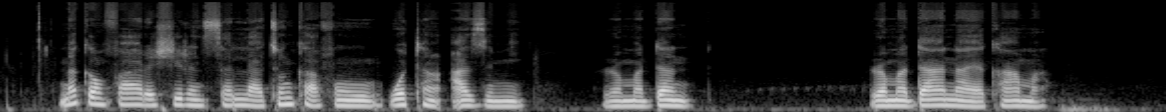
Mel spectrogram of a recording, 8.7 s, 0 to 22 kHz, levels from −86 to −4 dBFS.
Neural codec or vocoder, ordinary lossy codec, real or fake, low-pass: none; none; real; none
